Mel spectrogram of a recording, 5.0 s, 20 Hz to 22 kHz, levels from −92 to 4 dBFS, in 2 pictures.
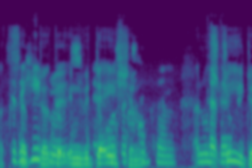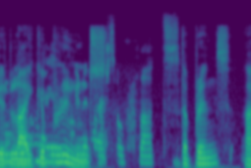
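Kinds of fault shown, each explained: Speech suppressed in double talk: the voice dips in four stretches, 0.04 to 0.32 s, 0.68 to 0.99 s, 1.29 to 1.65 s and a long one from 2.27 to 3.92 s, dropping by up to about 20 dB at the start. That's likely an echo canceller ducking everything while both sides talked at once.
Echo leak: faint delayed copies of the voice sneak back at 0.86, 1.27 to 1.35 and 2.97 to 3.06 s, trailing the original by 283 ms and sitting about 20 to 25 dB down. That's likely a loudspeaker echo the far end's canceller didn't fully remove.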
